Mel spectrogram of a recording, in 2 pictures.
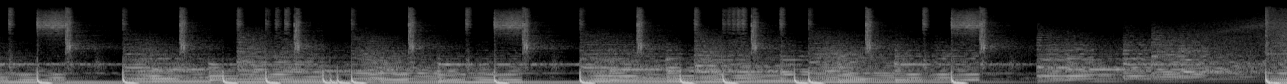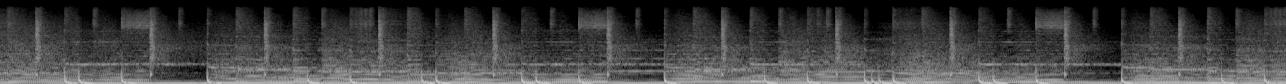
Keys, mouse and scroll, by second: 3.9-6.1 drag, 6.7-8.1 drag, 8.1 scroll up 5, 8.3 scroll down 1, 8.4 scroll up 1, 8.7 scroll down 3, 9.3 scroll down 1, 9.9 click, 12.6 n, 16.6 click, 19.3-21.2 drag, 21.2 scroll up 2, 21.5 scroll down 2, 23.6 scroll.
